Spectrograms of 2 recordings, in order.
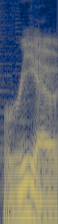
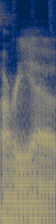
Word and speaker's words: REO: monogram no this is rio speedwagon when you're talking about the actual automaker it's pronounced rio if it's the band it's reo yeah we learned that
